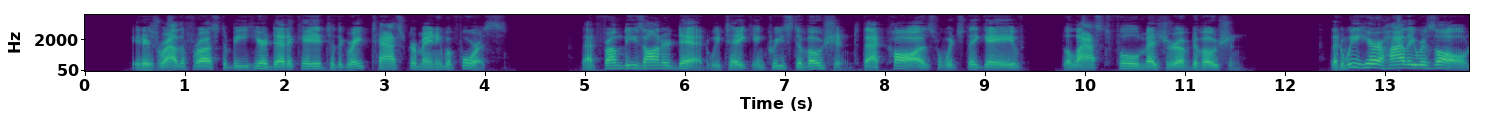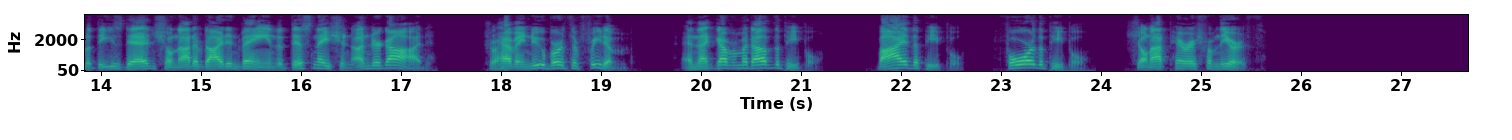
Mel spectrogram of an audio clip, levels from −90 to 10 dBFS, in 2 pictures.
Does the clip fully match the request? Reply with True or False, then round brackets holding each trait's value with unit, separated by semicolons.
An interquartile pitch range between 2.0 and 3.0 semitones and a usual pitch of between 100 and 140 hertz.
False (3.8 semitones; 135 Hz)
